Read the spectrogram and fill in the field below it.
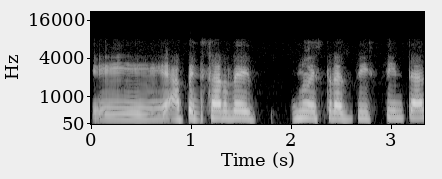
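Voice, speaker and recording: In a Mexican accent, a woman with fairly high pitch speaks at a very slow pace. Her intonation stays fairly even. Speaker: makeup artist and insurance adviser. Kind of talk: casual chat. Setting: remote call.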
